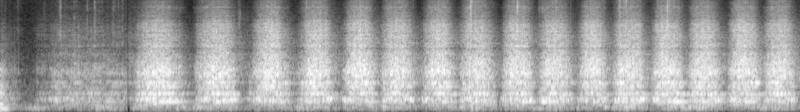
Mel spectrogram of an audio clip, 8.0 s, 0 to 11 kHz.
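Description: GV3 V guide carriage pushed quickly back and forth by hand along a sand-covered metal track, its V-groove bearing wheels grinding through the grit. The strokes come evenly, about three a second, starting a little over a second in.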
